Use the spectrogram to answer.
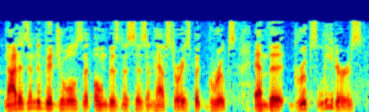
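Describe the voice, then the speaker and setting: A man on a political panel, pressing his point with rapid, repeated questions. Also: medium pitch, breathy edge. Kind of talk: panel discussion. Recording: dull lo-fi sound.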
